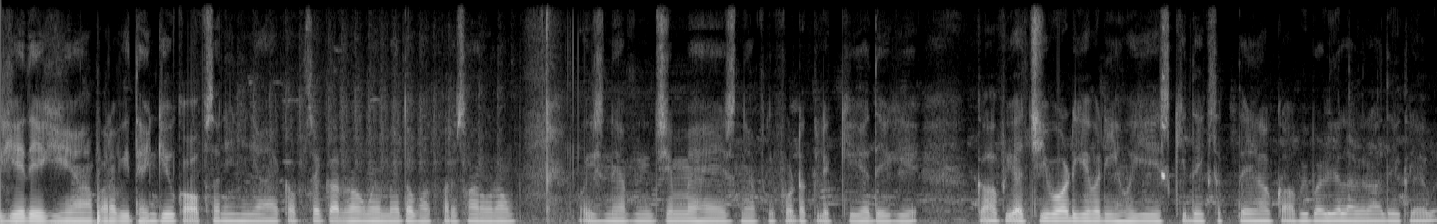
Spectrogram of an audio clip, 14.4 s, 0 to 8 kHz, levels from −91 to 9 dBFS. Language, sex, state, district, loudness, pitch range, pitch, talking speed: Hindi, male, Bihar, Saharsa, -18 LUFS, 115-125 Hz, 120 Hz, 230 wpm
